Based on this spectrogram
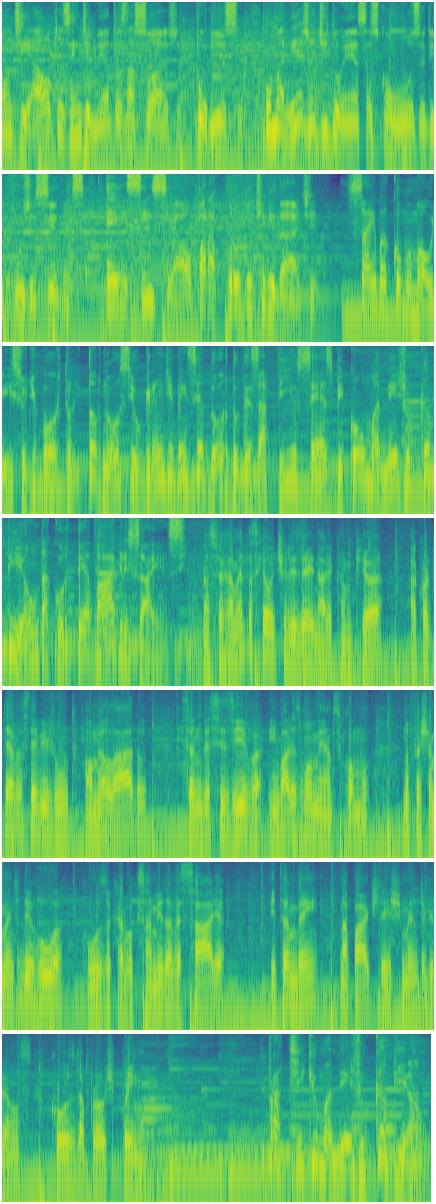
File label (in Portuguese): RADIO AGRICULTOR informativo; Corteva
